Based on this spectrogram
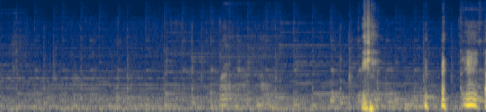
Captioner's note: laughs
